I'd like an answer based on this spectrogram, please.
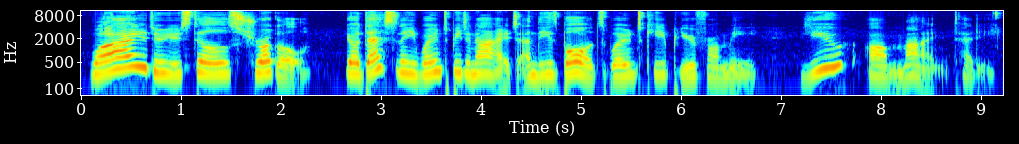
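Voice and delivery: looming voice calling his servant; ominous master. Acted. Master taunting trapped Teddy.

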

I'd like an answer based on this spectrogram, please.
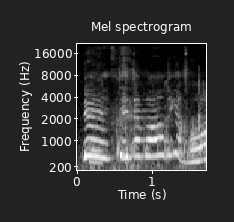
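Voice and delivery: high, loud startled question; acted alarm. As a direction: cry out in mock shock. Another take of the reaction.

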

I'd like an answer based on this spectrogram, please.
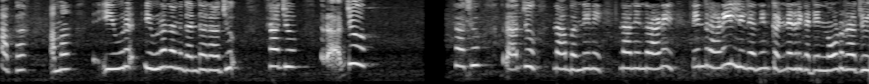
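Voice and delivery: high, pleading calls to a husband who can't hear; desperate pleading. Acted. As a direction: beg him to hear you. Ghost wife pleads with unhearing husband.

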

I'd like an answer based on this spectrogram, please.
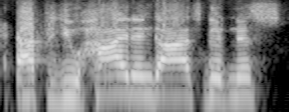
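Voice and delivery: ordinary talk, nothing marked

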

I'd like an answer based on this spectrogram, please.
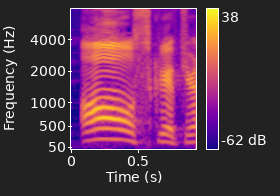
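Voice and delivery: ALL hit loud and hard; stress on ALL. Acted. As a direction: punch the word ALL. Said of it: "underline that word all".

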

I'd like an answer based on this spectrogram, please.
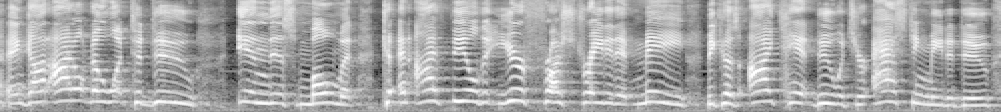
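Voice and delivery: high, pleading cry to God; impassioned acted-out prayer; desperate prayer. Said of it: "say one of my prayers".

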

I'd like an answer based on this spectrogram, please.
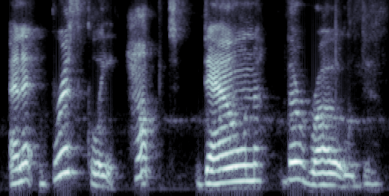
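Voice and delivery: ordinary delivery

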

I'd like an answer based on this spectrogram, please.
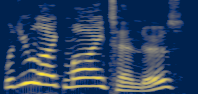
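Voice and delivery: high-pitched, guileless question; lilting, rising mock-innocent offer. A narrator's reading. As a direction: make the offer all innocence. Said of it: "asked Duck innocently".

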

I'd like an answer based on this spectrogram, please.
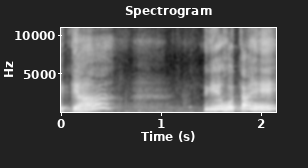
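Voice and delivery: can't believe what he's hearing; shocked disbelief. Retold or imitated. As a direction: pitch jumps up in shocked disbelief. Shocked at being told it's normal.

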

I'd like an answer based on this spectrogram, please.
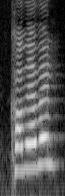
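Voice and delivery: high, loud defiant comeback; defiant retort. Acted. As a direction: shoot back a defiant challenge.

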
